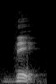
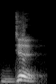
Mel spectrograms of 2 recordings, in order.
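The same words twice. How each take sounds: First: The vowel sounds like an accented e, é. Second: The vowel sounds like the one in deux. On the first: The speaker calls it wrong. "Like they're inventing like an accent on the top of the e" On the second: The speaker calls it right. "it's de, like the number two"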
